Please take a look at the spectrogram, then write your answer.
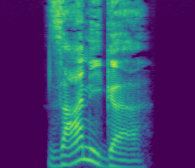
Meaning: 1. comparative degree of sahnig 2. inflection of sahnig: strong/mixed nominative masculine singular 3. inflection of sahnig: strong genitive/dative feminine singular
- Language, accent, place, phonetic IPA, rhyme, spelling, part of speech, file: German, Germany, Berlin, [ˈzaːnɪɡɐ], -aːnɪɡɐ, sahniger, adjective, De-sahniger.ogg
